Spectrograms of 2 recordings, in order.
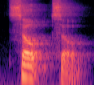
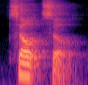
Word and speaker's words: cho'cho': However, if you add the glotas to tsotso, you would get tsotso. Did you hear it? Did you hear the split second stops? Tsotso, by the way, means to work. So the pronunciation of the glota can mean the difference between saying I want to eat versus I want to work.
